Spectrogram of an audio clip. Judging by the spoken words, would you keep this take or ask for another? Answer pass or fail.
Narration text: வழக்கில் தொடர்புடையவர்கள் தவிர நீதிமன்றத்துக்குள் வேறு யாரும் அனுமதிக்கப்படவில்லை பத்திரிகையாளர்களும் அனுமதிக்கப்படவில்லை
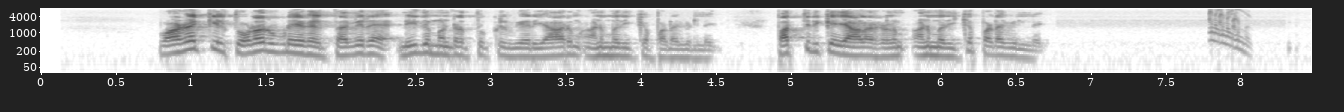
pass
